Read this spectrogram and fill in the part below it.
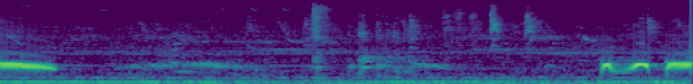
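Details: ARIMIX dove cooing as a trapping lure: one long falling coo at the start, a quiet gap with faint bird chirps, then a stuttered double note and another coo at the end.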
